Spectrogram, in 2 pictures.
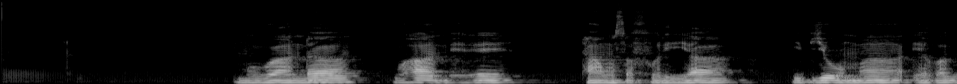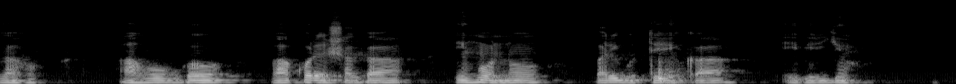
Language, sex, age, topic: Kinyarwanda, male, 50+, government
